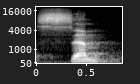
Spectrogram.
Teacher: سم سین کو سیٹی کے ساتھ میم ساکن کا اظہار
